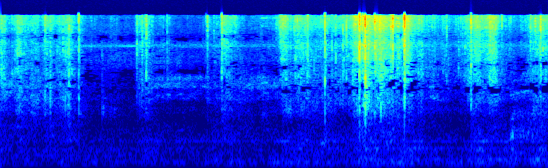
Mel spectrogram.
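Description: Faint rustling and crackling, with a cluster of small clicks and scrapes about three seconds in.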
